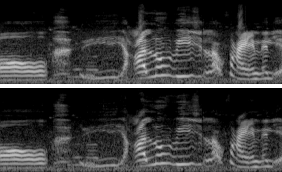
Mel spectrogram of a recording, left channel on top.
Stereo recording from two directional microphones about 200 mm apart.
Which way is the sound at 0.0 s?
Centre (ahead or behind).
